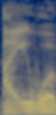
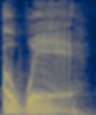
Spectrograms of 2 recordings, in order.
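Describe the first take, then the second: First: The name ends in an 'ah' sound. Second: The name ends in an 'air' sound. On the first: This is how locals usually say it. The speaker calls it wrong. "traditionally here um, they call him Awa Mabil" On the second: This is how the player likes it said. The speaker calls it right. "his his name is pronounced Aware"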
